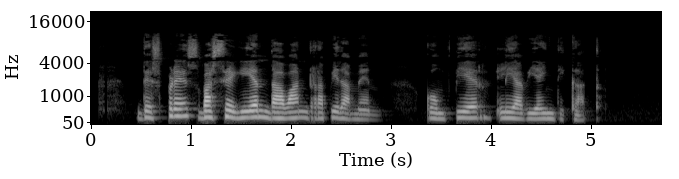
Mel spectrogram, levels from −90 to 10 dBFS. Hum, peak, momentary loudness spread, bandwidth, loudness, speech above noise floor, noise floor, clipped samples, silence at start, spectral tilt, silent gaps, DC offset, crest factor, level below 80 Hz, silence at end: none; -4 dBFS; 18 LU; 11 kHz; -27 LUFS; 54 dB; -81 dBFS; under 0.1%; 0.45 s; -5.5 dB/octave; none; under 0.1%; 24 dB; -78 dBFS; 0.8 s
